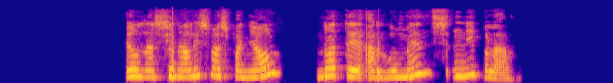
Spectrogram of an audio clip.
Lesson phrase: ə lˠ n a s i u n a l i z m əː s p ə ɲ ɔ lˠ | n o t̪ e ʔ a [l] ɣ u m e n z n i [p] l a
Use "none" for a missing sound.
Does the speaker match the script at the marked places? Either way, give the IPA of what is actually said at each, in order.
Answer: ɾ, p

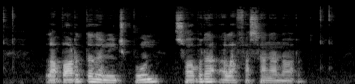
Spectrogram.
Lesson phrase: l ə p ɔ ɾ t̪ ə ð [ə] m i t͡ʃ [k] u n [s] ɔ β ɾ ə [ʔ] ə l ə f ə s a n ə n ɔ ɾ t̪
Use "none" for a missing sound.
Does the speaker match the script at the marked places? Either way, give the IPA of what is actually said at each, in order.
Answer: ə, p, s, ʔ

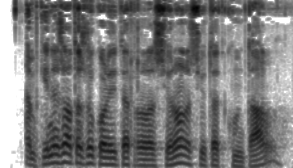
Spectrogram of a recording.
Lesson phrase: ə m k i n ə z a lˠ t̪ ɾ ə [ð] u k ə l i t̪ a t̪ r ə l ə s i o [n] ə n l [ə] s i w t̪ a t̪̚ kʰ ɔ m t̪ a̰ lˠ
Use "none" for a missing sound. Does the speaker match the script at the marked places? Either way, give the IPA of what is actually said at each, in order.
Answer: z, n, ə

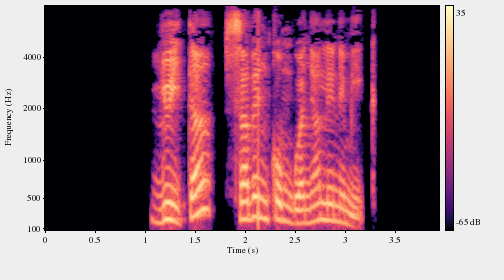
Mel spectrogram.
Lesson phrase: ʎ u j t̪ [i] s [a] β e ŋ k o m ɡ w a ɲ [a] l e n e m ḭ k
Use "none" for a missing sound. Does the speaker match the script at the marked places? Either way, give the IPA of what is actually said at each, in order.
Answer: a, a, a

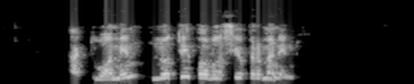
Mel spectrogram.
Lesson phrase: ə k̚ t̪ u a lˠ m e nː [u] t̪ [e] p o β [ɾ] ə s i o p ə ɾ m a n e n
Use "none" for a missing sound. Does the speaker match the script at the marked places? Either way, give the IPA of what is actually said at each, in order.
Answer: o, e, l

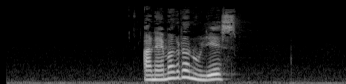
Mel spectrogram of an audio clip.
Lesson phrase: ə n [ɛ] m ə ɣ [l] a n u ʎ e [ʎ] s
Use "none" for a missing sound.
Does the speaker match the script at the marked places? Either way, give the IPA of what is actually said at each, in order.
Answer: ɛ, ɾ, none

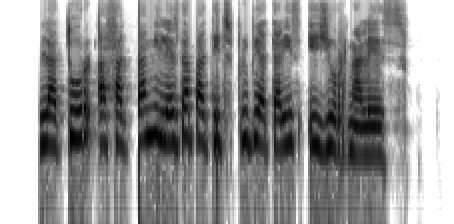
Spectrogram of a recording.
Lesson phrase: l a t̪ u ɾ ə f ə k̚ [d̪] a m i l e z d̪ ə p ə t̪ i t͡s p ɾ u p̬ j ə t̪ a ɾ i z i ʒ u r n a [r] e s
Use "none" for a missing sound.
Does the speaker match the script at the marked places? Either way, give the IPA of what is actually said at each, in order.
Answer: t̪, l

